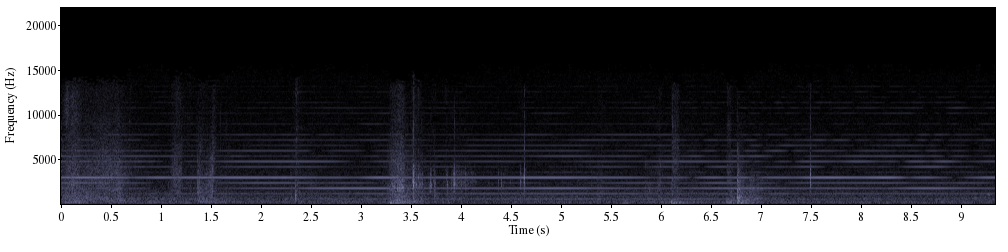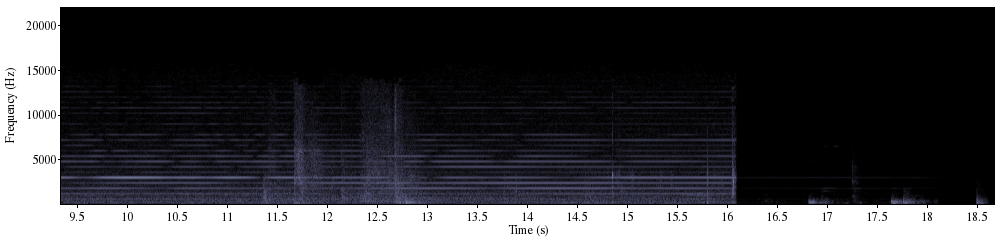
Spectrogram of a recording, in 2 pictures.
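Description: Wind tunnel fan running: a steady rush of air carrying a high whine of several steady tones, broken by a few short louder bursts. The sound cuts off suddenly near the end.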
